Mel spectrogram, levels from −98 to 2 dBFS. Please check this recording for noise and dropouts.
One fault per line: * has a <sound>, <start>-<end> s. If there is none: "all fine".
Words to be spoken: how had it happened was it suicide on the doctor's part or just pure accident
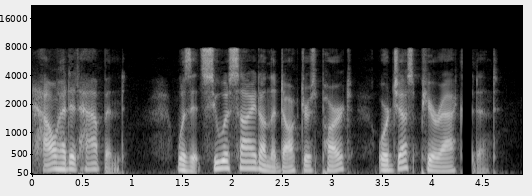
* has a dropout, 4.3-4.4 s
